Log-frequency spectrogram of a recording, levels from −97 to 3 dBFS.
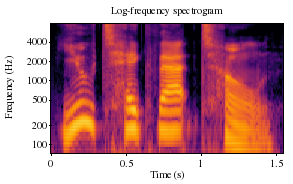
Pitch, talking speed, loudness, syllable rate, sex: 150 Hz, 155 wpm, -19 LUFS, 2.9 syllables/s, male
